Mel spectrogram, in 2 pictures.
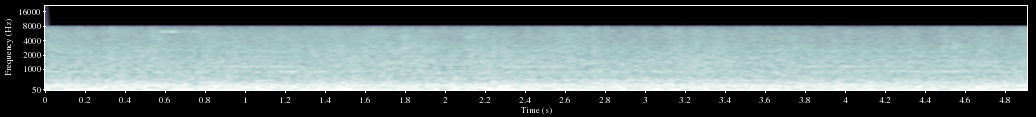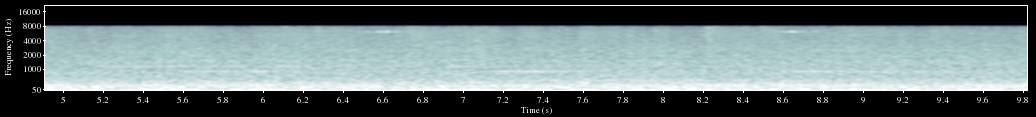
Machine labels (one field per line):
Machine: slide rail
